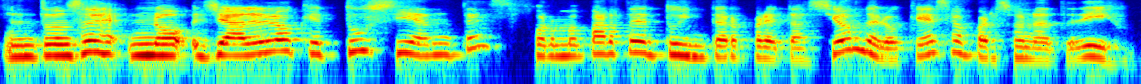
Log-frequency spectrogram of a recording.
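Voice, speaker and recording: A woman's voice: a little high, normal speed. A woman hosting an interview in a casual, reflective style, searching for words and repeating them for emphasis. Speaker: interview host.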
